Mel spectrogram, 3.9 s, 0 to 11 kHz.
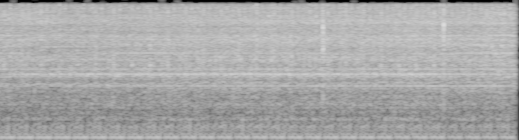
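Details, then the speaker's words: E46 BMW 3-Series during a power-balance test at idle: a slightly uneven thumping beat, and unplugging cylinder four's coil changes nothing. Cylinder four is dead, although the earlier code was for cylinder two. "See that four? No response there."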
